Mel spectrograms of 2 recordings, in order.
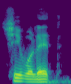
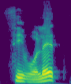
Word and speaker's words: Shibolet: Si decía el hombre: No, no lo soy, ellos pedían que pronunciara la palabra Shibolet. Si era de Efraín, diría Sibolet, porque a la gente de Efraín le cuesta pronunciar bien esa palabra.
